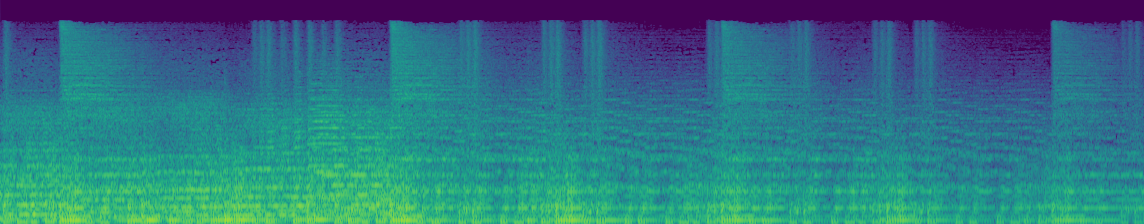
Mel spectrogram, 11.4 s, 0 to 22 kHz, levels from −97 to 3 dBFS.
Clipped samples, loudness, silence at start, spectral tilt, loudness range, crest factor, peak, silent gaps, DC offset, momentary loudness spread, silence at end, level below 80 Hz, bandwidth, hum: under 0.1%; -21 LUFS; 0 s; -6 dB/octave; 10 LU; 16 dB; -4 dBFS; none; under 0.1%; 13 LU; 0 s; -26 dBFS; 15 kHz; none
